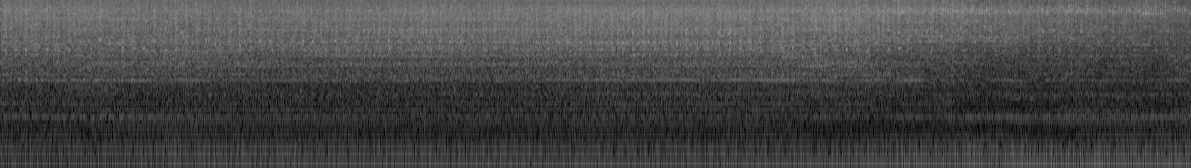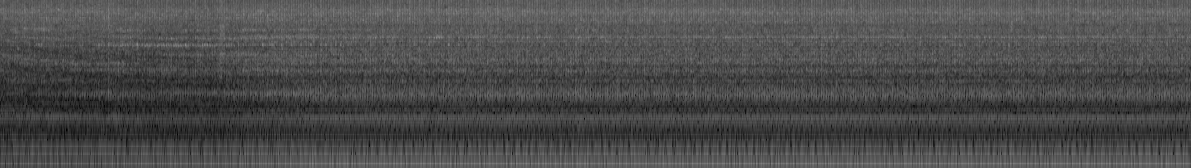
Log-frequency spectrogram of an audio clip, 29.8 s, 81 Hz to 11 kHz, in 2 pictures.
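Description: Volkswagen Golf Mk3 engine idling steadily while cold. About two-thirds of the way in the exhaust note grows louder as it is heard close at the tailpipe.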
